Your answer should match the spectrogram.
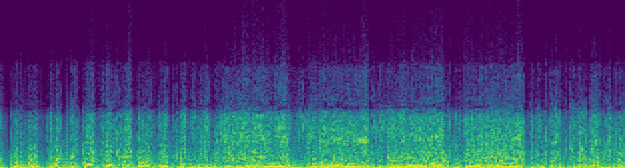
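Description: Surf rock band playing live, with a fast run of low notes over a dense wall of sound. The recording is overloaded and distorted, so the music sounds garbled.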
